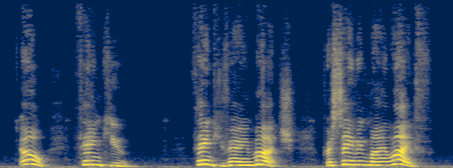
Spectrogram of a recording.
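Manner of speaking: tiny, very high, squeaky mouse voice. The freed field mouse comes up to the woodman, in a squeaky little voice. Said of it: "it said in a squeaky little voice".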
